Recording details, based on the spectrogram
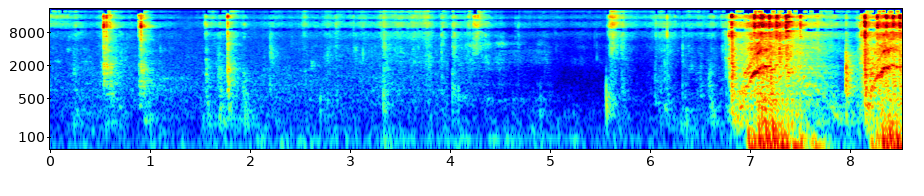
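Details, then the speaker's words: MTD 4.5 single-stage 21-inch two-stroke snowblower (50:1 oil-gas mix), sat for about two years: primer makes no fuel sound, slow pulls and a churning crank but it never fires; gummed carburetor not delivering fuel, no start. "so right off the bat this does not have the correct sound i can't hear any gas going into the carburetor when i push the primer so that's a bad i guess a bad sign for starting"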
